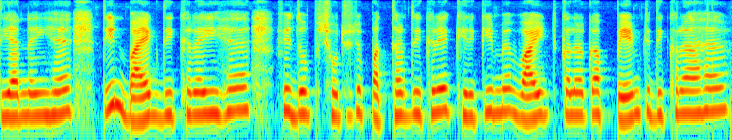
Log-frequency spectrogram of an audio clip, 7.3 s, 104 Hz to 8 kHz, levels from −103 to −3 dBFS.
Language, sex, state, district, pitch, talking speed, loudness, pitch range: Hindi, female, Uttarakhand, Tehri Garhwal, 230 Hz, 195 wpm, -21 LUFS, 220-245 Hz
